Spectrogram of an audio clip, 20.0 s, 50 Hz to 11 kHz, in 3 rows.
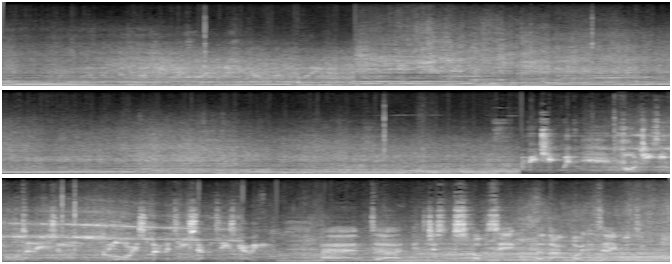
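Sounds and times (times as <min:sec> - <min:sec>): supercar engines revving: 0:00.0 - 0:20.0.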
